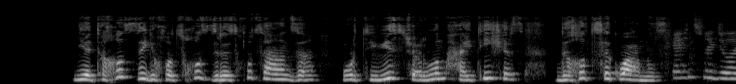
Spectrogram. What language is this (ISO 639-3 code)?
abk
